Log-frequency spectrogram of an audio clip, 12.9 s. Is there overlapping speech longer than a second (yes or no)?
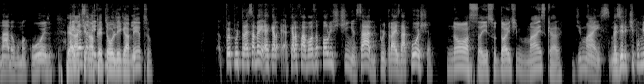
yes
